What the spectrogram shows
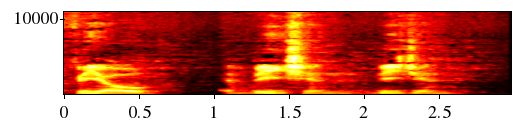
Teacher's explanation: And labial dental, bottom lip and upper teeth.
